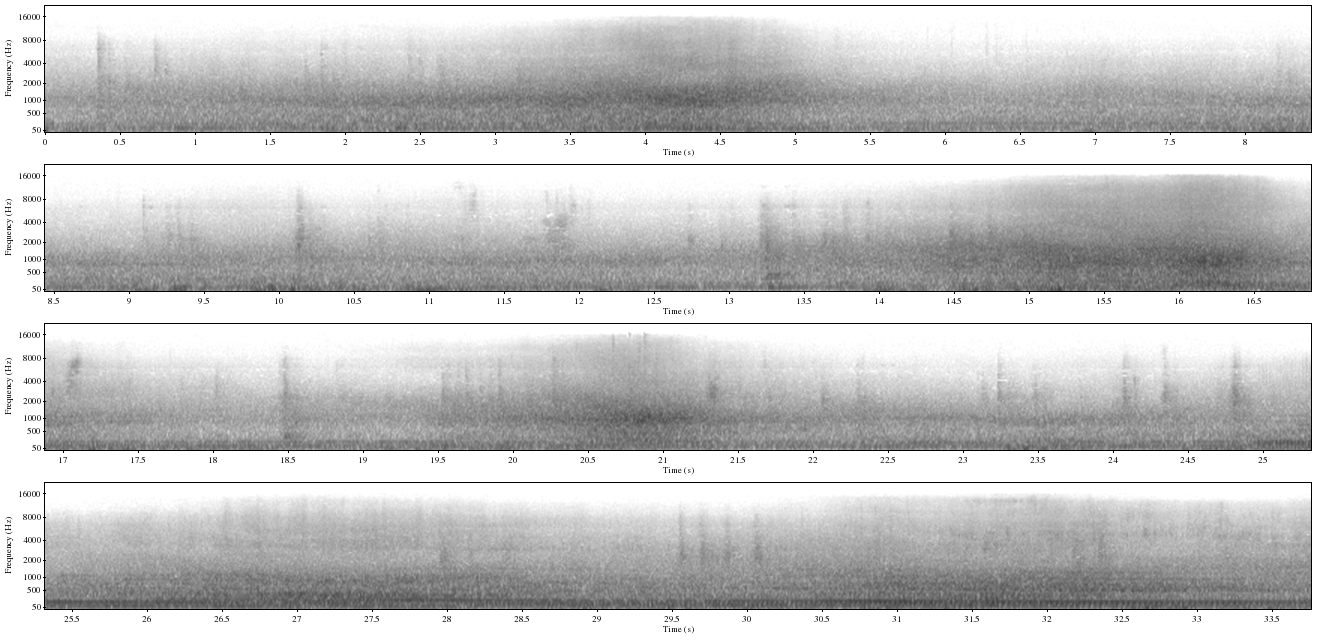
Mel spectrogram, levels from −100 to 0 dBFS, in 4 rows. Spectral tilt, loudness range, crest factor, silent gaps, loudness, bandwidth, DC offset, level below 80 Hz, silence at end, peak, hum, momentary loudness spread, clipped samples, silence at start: -6 dB/octave; 12 LU; 20 dB; none; -38 LUFS; 16 kHz; under 0.1%; -50 dBFS; 0 s; -18 dBFS; none; 16 LU; under 0.1%; 0 s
